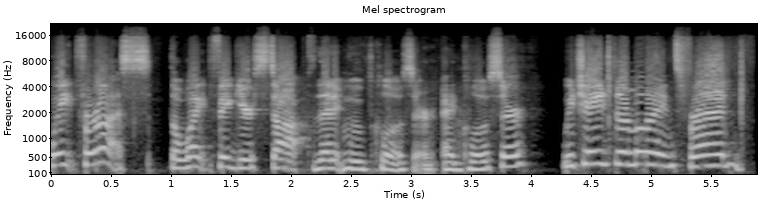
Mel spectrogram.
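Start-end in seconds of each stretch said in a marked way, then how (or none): 0.0-0.9 high, calling out to Fred; Shaggy calling out. Acted. 4.3-5.8 high, calling out to Fred; Shaggy calling out. Acted.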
